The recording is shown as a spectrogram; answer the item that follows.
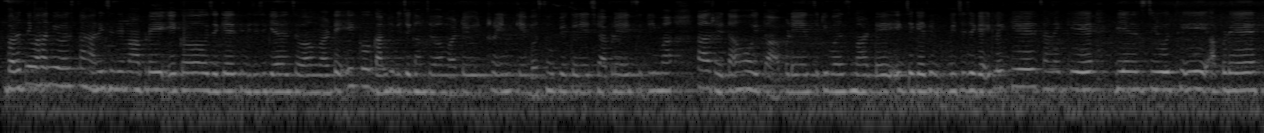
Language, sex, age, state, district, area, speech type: Gujarati, female, 18-30, Gujarat, Surat, rural, spontaneous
